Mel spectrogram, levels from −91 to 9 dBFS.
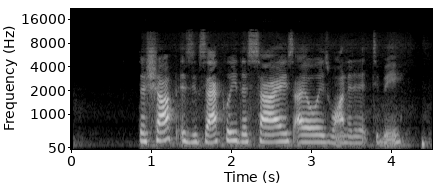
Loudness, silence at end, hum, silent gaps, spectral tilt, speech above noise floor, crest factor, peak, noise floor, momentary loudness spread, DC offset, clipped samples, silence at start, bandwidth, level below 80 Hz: -19 LUFS; 0.1 s; none; none; -5 dB/octave; 49 dB; 18 dB; -4 dBFS; -68 dBFS; 16 LU; under 0.1%; under 0.1%; 0.85 s; 11.5 kHz; -66 dBFS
